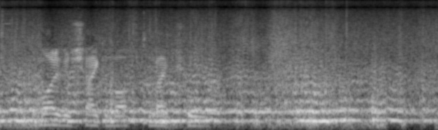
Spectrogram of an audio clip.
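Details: Honey bee colony buzzing during an apiary inspection, a steady low droning hum that stays level, briefly overlaid by a human voice near the start.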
